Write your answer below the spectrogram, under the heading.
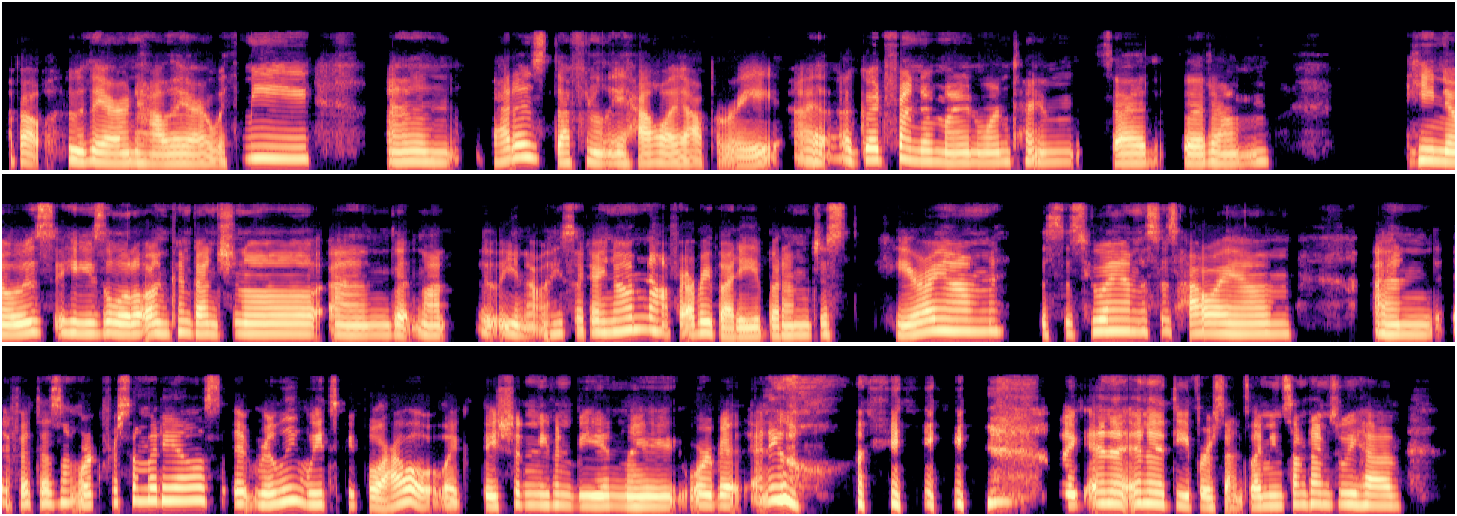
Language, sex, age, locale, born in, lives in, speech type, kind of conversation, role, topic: English, female, 50-54, en-US, United States, United States, conversation, unstructured, none, What does honesty mean to you in everyday life?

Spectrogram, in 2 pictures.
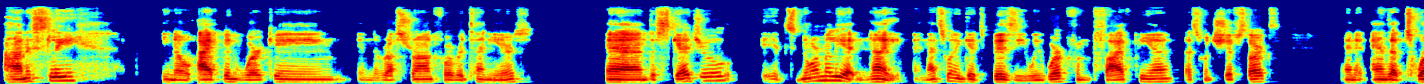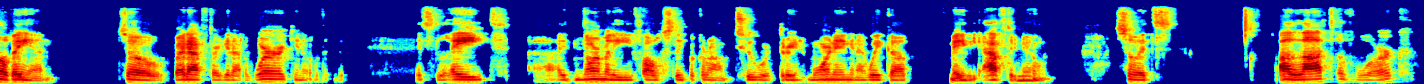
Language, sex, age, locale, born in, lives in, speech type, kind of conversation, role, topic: English, male, 30-34, en-US, United States, United States, conversation, advice, user, How can I balance work responsibilities while making steady progress on my personal goals?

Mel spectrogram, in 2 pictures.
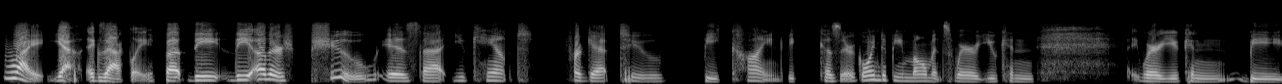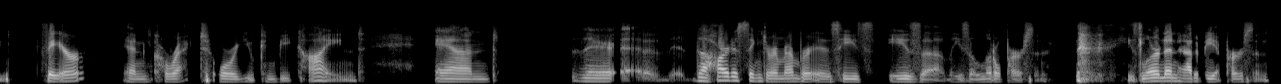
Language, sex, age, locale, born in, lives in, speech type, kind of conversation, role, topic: English, female, 35-39, en-US, United States, United States, conversation, unstructured, none, How do you balance fairness and kindness in everyday decisions?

